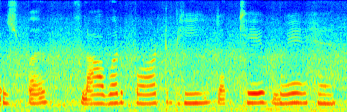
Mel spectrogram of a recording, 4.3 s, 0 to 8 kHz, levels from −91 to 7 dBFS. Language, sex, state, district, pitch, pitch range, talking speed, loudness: Hindi, female, Uttar Pradesh, Lucknow, 250 Hz, 240-255 Hz, 110 wpm, -14 LUFS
